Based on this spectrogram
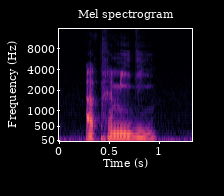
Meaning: afternoon
- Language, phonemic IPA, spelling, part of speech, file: French, /a.pʁɛ.mi.di/, après-midi, noun, Fr-après-midi.ogg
